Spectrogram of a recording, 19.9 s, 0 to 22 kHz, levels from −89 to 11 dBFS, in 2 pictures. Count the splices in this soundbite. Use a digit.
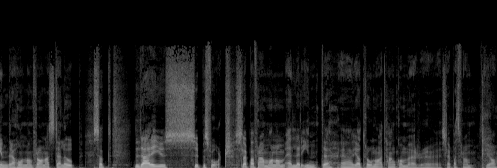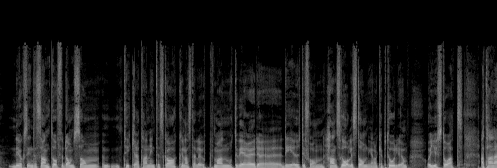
1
